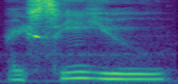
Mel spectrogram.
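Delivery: slow, low, distant menace; ominous slow voice. Pretend. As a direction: intone it like an all-seeing eye. Eye of Sauron joke.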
